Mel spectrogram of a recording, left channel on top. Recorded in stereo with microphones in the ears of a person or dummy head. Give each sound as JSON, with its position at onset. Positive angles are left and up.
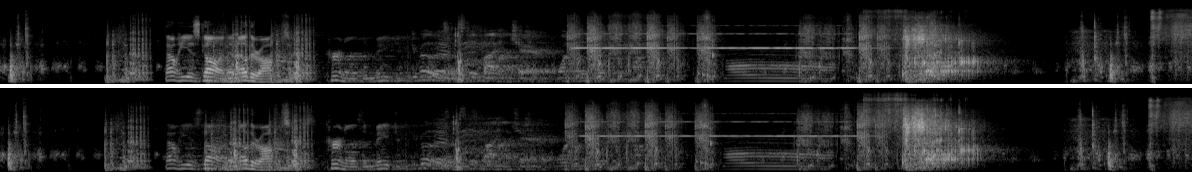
{"t": 1.6, "sound": "a man speaking", "side_deg": 80, "distance_m": 1.5}
{"t": 4.1, "sound": "a man speaking", "side_deg": 70, "distance_m": 9.5}
{"t": 5.7, "sound": "a flute", "side_deg": 40, "distance_m": 8.5}
{"t": 8.6, "sound": "a splash", "side_deg": -10, "distance_m": 0.6}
